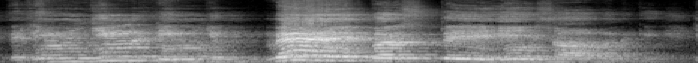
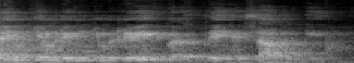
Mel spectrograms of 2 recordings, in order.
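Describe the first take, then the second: First: It is recited with rises, falls and pauses. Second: It is recited flatly, without rise and fall.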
